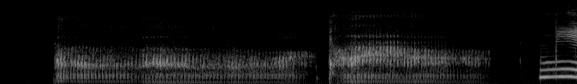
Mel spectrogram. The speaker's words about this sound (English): Meow. Oh, Otto, you can't have lunch now. It's 11:30.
